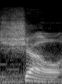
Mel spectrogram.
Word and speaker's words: Chell: Yeah, okay, so it's Shell if it's short for Michelle, but I believe it's actually short for Marcella.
